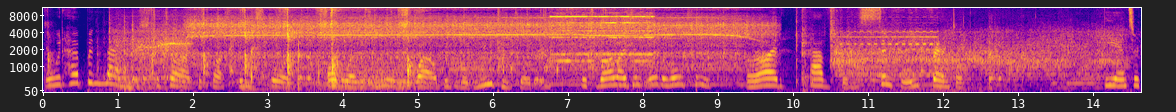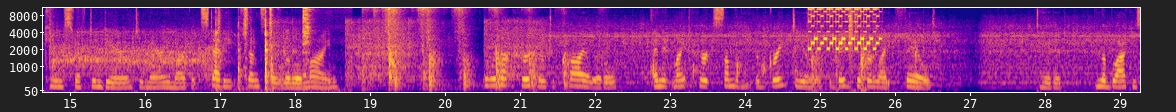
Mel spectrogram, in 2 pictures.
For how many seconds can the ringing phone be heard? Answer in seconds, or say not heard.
4 s.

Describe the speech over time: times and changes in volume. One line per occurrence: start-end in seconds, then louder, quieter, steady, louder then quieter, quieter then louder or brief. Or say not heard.
0.0-12.4 steady
14.2-18.6 steady
20.5-26.6 steady
27.9-29.2 brief.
